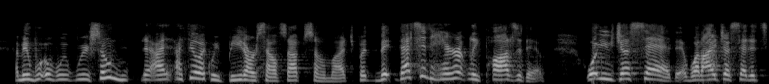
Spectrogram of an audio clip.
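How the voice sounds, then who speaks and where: Her voice is an unremarkable speaking voice, fairly high in pitch for a woman. She talks at a moderate pace with lively intonation. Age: 50s. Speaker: podcast guest. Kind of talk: casual chat.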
